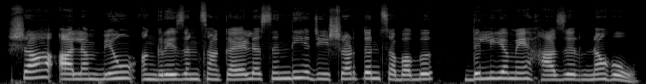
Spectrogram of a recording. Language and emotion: Sindhi, neutral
